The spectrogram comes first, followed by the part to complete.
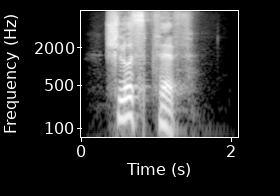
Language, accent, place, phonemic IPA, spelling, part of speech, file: German, Germany, Berlin, /ˈʃlʊspfɪf/, Schlusspfiff, noun, De-Schlusspfiff.ogg
- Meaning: final whistle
